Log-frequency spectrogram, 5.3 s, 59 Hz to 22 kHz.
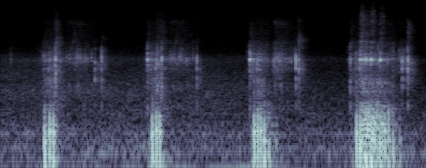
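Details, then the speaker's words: New Husqvarna 525 RX trimmer, primer bulb pumped and choke pulled to the cold-start position: four pull-start rasps about 1.3 seconds apart, the last longer with a short sputtering pop as the cold engine first fires on choke. "Okay, now we're gonna, once you hear that sound, push this down. And then you just let it warm up, and that's pretty much it."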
